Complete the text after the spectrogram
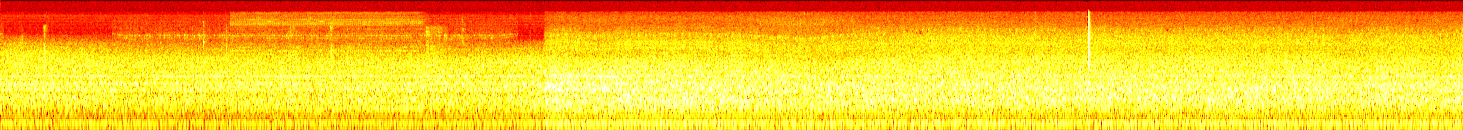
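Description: A tractor engine rumbles steadily as the tractor drives along.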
